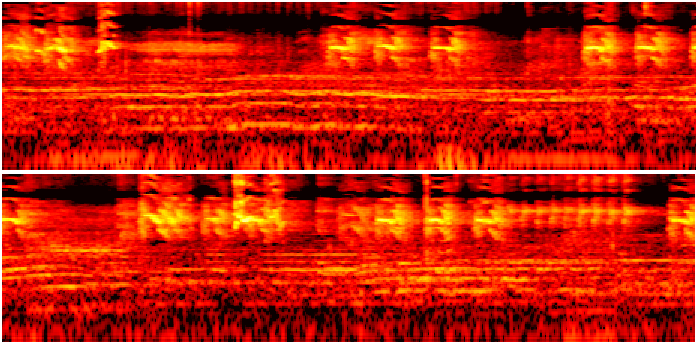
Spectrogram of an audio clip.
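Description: Fischer's lovebirds give sharp, high chirps and squeaky chatter in quick bursts. A steady hum and some faint background sounds run beneath them.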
